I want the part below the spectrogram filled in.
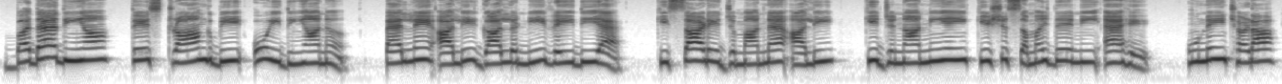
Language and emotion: Dogri, neutral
